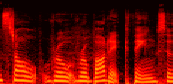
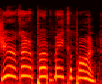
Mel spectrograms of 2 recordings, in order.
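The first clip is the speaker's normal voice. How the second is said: high, bossy mother voice; mocking high-pitched mom voice; imitating mom; 11 semitones higher than usual. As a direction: mimic mom ordering her daughter around. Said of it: "And she goes".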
